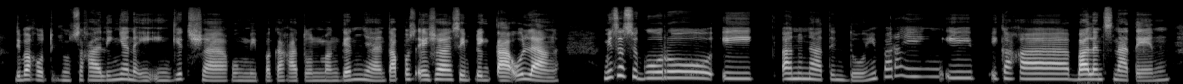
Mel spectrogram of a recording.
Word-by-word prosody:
'di 195 - -3
ba, 225 - +4
kung 200 - -3 0.2
kung 190 -1 -11
sakaling 200 +3 -2
yan 230 - -4
naiinggit 185 +6 -7
siya, 175 -4 +1
kung 180 0 -12
may 170 -1 -9
pagkakataon 175 0 -5
mang 180 0 -6
ganyan. 195 -3 -1
Tapos 235 +5 -1
eh, - - +5
siya 230 0 +5
simpleng 205 -2 0
tao 185 +5 +6
lang. 180 -9 +5 0.5
Minsan 340 +8 +2
siguro, 295 -2 +1
i-ano 265 -1 0
natin 225 -3 -4
do'n 175 +8 -9
yong 275 - -16
parang, 370 +3 -6
yong 365 0 -8 0.2
i 295 -1 -2 0.2
ikaka-balance 250 -3 +3
natin, 195 -1 0
225 Hz, 150 wpm, -22 LUFS, 185-265 Hz, 0.5 s, tao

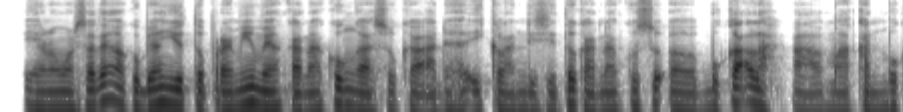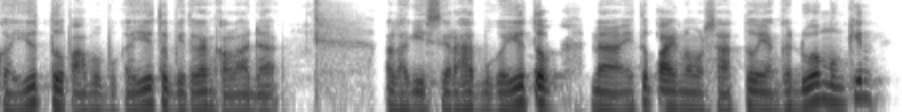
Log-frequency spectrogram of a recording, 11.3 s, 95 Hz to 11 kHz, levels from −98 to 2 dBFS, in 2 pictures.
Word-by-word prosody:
Yang 115 -2 -2
nomor 115 0 +1
1 125 +3 +2
yang 145 - +3
aku 125 - +1
bilang 130 +3 +4
YouTube 125 -2 +3
Premium 120 +2 +3
ya, 115 - +3
karena 110 -1 +1
aku 130 +5 +2
enggak 110 -4 +1
suka 105 -3 -1
ada 110 +1 -6
eh 115 -1 -3
iklan 110 -3 -2
di 110 - -4
situ 110 +4 0
karena 110 -2 -2
aku 110 +2 -5
su 135 +4 -2
e 115 - -1
buka 115 +5 +4
lah, 130 - 0
e 115 - -3
makan 110 0 -4
buka 110 -2 -4
YouTube, 135 +1 0
apa 105 -1 -3
buka 105 0 -8
YouTube, 130 +5 +1
gitu 110 - -4
kan. 115 - +2
Kalo 100 -2 -4
ada 100 0 -5 0.7
kalo 120 - -4
lagi 115 - -4
istirahat 110 0 -2
buka 110 +1 -3
YouTube. 145 +2 +5 0.2
Nah, 110 -3 0
itu 110 - -3
paling 125 -2 +4
nomor 110 -3 -4
1. 105 +3 -1
Yang 110 +1 -4
kedua 125 +6 +3
mungkin, 165 +3 -1
115 Hz, 255 wpm, -24 LUFS, 110-125 Hz, 0.7 s, YouTube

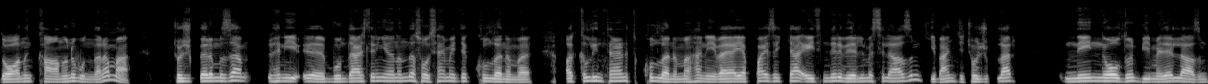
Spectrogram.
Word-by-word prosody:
doğanın 130 +3 +2
kanunu 130 +3 -1
bunlar 120 +1 -2
ama 200 +2 0 0.4
çocuklarımıza, 155 +4 +2 0.3
hani, 150 +1 -1
eee, 140 -3 +2
bu 135 +1 -1
derslerin 145 +3 +1
yanında 160 +1 0
sosyal 155 +1 -1
medya 160 0 -2
kullanımı, 120 -6 0 0.3
akıllı 160 +5 0
internet 160 +1 -1
kullanımı 130 -6 +1
hani 130 -2 -1
veya 130 +1 +4
yapay 135 +4 0
zekâ 155 +1 -1
eğitimleri 145 +3 +1
verilmesi 145 +1 0
lazım 160 +10 -1
ki 130 -8 -6
bence 130 +1 -2
çocuklar 135 +4 -1 0.5
neyin 150 +3 +2
ne - - +4
olduğunu 155 -1 +4
bilmeleri 135 +3 +1
lazım. 125 -2 0
145 Hz, 155 wpm, -21 LUFS, 130-155 Hz, 0.5 s, veya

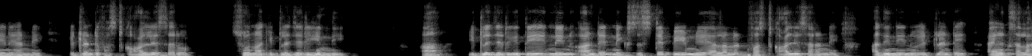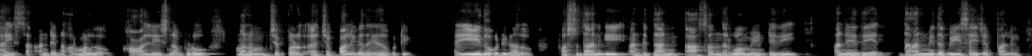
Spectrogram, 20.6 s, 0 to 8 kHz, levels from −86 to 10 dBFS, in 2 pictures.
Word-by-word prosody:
నేనే 150 +1 0
అండి. 130 0 -4 0.3
ఎట్లాంటే 170 +3 +1
ఫస్ట్ 160 0 -10
కాల్ 145 +2 +2
జేస్తారు. 135 -4 -2 0.5
"సో, - - -1
నాకిట్లా 155 -3 0
జరిగింది. 145 -1 +3 0.9
ఆ? - - +2 0.4
ఇట్ల 155 +1 +4
జరిగితే 170 +4 +3 0.2
నేను 165 -2 +4
అంటే 160 +2 +3
నెక్స్ట్ 150 +2 -4
స్టెప్ 165 0 -2
ఏం 150 0 +4
జేయాలి" 150 -1 +2
అన్నట్టు 150 +2 -2
ఫస్ట్ 175 0 -3
కాల్ 165 +3 +3
జేశారండి. 140 -8 -2 0.4
అది 175 +4 +6
నేను 170 +1 +2
ఎట్లంటే 160 +2 -2 0.3
ఆయనకి 185 +2 +2
సలహా 160 +3 0
ఇస్తా. 160 -5 -11
అంటే 145 +3 -1
నార్మల్‌గా 155 +5 -1 0.3
కాల్ 130 +3 -2
జేసినప్పుడు 160 +3 0 0.4
మనం 150 +1 +1 0.2
చెప్పాల్ 160 +3 -2
ఆహ్, 140 -1 -2
చెప్పాలి 150 +3 0
గదా! 140 -3 -1
ఏదో 140 - 0
ఒకటి. 140 - -7 0.5
ఆ - - -2 0.2
ఏదో 175 +4 +7
ఒకటి 195 -2 +1
గాదు, 125 -1 -2 0.4
ఫస్ట్ 165 +1 -4
దానికి 160 0 +4 0.2
అంటే 150 +2 -3 0.4
ఆ - - +3
సందర్భం 155 +4 +1
ఏంటిది 140 +3 0 0.5
అనేది 170 +5 +2 0.4
దాని 155 +4 +2
మీద 170 0 +3
బేస్ 155 +1 +2
అయి 170 - 0
జెప్పాలి. 130 -4 -5
155 Hz, 160 wpm, -22 LUFS, 145-165 Hz, 0.9 s, ఏదో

